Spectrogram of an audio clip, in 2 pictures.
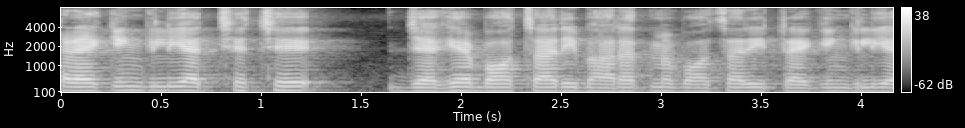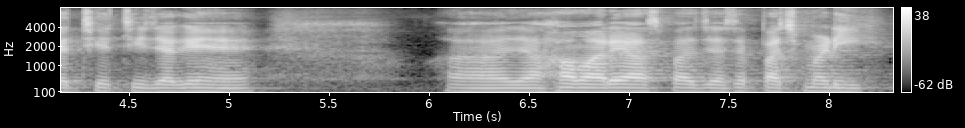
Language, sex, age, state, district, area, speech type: Hindi, male, 30-45, Madhya Pradesh, Jabalpur, urban, spontaneous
